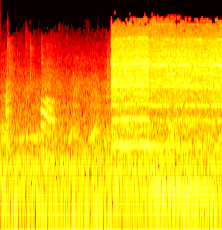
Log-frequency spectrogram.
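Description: A zipper on a fabric couch-cushion cover being pulled open in one steady run of about two and a half seconds, starting about two seconds in and stopping abruptly.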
